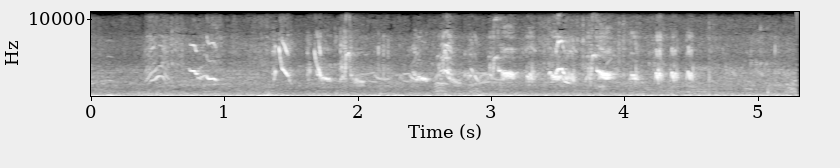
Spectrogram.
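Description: Small birds chirping in many quick, high calls, over a steady low rumble.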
